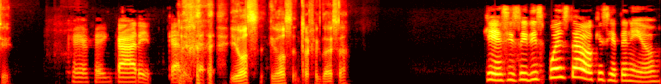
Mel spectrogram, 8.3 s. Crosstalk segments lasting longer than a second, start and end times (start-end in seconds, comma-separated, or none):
none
